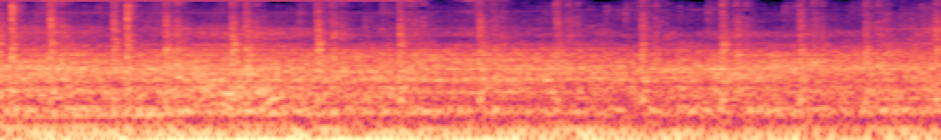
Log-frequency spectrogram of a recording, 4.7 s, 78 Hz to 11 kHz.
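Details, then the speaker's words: Philips VR2022 (V2000) video recorder in playback after mains suppressor capacitor replacement: soft ticking about four times a second over low mains hum, the take-up spool jerking unevenly, possibly affecting the picture; cause suspected, not confirmed. "right that jumping is the take-up spool you can hear it making that sort of jumpy noise and i think that's probably got a bit of a bearing on this picture as well"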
